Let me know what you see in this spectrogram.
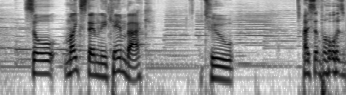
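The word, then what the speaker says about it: Stemmle: but Mike stemmel who I've been calling him stemel and he himself does not pronounce his name here he is Mike stemmel so he pronounces his name Mike stemley so Mike stemley I'll try to remember to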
